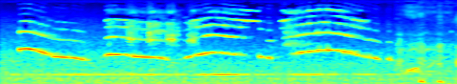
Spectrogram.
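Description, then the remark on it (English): A voice imitates the eerie, wavering tone of a theremin, an instrument sounded by getting close to its antenna, singing a few sustained, gliding phrases that swoop up and down in pitch, loud, over a faint steady hum. “The theremin is crazy and next to it, an antenna, you know, touch it, just get close to it, and then it sounds like this.”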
